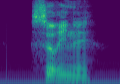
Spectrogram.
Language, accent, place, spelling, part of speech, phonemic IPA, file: French, France, Lyon, seriner, verb, /sə.ʁi.ne/, LL-Q150 (fra)-seriner.wav
- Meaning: to drum something into someone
